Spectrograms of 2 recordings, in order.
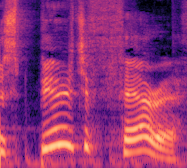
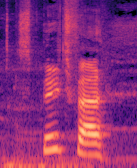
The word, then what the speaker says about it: Spiritfarer: Então a gente vai falar aqui do Battletoads, do Mortal Shell e do Spiritfarer. Falei certo, Lucas? – Falou certíssimo. – Spiritfarer.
